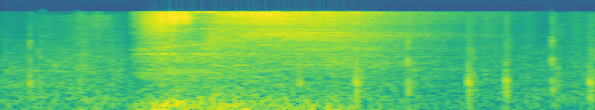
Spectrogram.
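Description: Fire roars in a burst.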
